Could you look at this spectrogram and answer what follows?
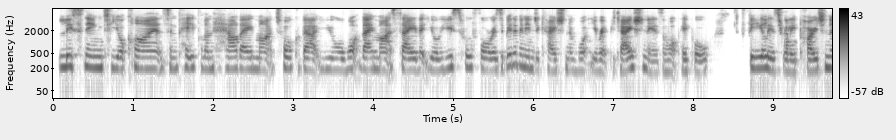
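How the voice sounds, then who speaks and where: A woman yoga teacher trainer talking in a group video call, rambling and encouraging with lots of fillers, over a muffled bad connection. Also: medium pitch. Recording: dull lo-fi video call audio.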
